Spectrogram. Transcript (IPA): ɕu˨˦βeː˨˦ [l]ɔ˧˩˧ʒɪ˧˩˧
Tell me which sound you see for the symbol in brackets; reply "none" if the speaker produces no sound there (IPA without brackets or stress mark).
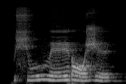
ɾ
